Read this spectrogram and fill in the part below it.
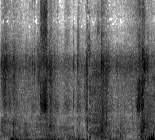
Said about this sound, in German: So, ich laufe jetzt hier endlos durch den Wald, ganz alleine. Nur das Laub rascheln ist zu hören.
